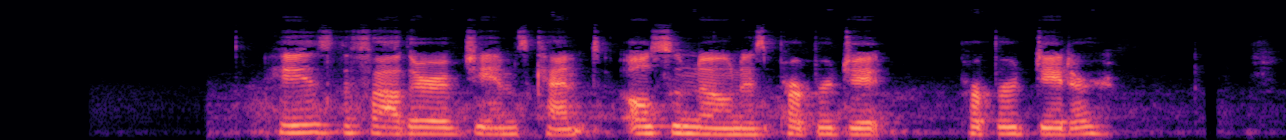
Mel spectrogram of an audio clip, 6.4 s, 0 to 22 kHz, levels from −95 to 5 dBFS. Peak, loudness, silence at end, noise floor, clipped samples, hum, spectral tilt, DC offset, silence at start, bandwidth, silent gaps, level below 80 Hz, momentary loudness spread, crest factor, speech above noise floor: -2 dBFS; -18 LUFS; 0.85 s; -76 dBFS; under 0.1%; none; -4 dB/octave; under 0.1%; 1.3 s; 9.4 kHz; none; -60 dBFS; 6 LU; 18 dB; 58 dB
